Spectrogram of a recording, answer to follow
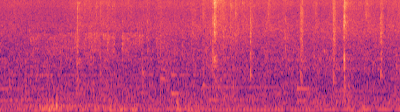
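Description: Wind buffeting the microphone, a steady low rumble throughout, with faint music underneath.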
